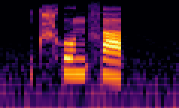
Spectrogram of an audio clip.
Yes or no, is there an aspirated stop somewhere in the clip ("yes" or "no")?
yes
